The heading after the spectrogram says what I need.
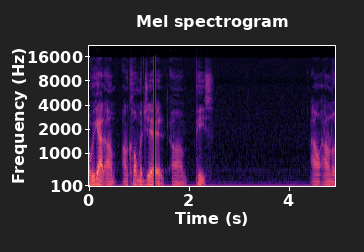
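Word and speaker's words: Djed: that um the word jed is there's a couple of words in the egyptian language that that is the word jed like we pronounce it as jed and so the one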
